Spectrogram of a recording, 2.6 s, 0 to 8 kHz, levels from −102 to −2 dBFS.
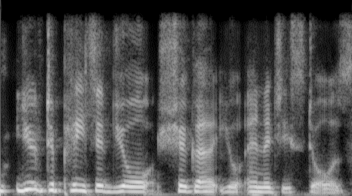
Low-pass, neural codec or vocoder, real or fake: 7.2 kHz; codec, 16 kHz, 4 kbps, X-Codec, HuBERT features, trained on balanced general audio; fake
